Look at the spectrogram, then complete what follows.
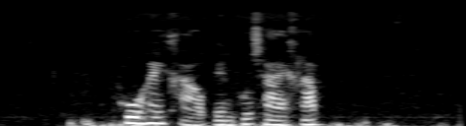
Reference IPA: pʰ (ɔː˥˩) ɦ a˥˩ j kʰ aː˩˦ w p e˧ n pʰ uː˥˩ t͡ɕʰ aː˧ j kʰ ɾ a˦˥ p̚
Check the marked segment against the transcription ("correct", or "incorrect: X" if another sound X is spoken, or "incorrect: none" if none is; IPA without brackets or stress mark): incorrect: uː˥˩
